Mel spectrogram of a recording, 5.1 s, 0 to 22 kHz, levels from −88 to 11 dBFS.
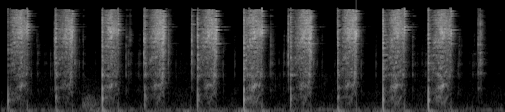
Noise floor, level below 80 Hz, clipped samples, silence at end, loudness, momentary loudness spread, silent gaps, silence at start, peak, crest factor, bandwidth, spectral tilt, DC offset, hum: -45 dBFS; -58 dBFS; under 0.1%; 0.25 s; -21 LUFS; 5 LU; none; 0.05 s; 0 dBFS; 24 dB; 17 kHz; 2.5 dB/octave; under 0.1%; none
